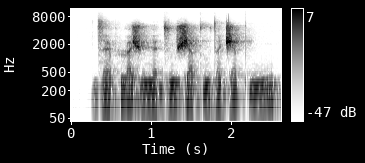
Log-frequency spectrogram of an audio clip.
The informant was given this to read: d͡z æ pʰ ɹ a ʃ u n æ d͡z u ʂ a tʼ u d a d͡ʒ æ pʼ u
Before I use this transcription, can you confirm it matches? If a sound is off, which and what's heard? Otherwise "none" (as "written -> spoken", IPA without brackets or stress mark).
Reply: ʂ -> ʃ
